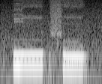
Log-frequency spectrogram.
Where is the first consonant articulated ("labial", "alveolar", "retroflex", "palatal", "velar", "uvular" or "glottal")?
palatal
